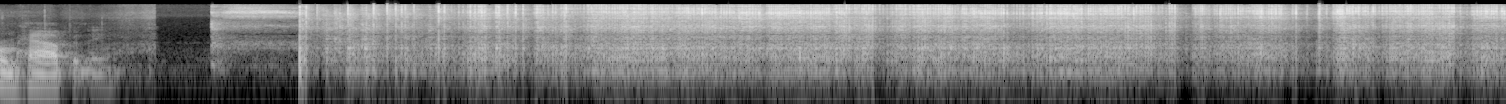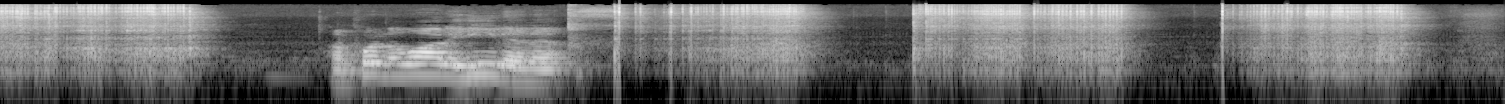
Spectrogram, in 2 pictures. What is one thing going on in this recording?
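A welding arc crackles and hisses in steady bursts.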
